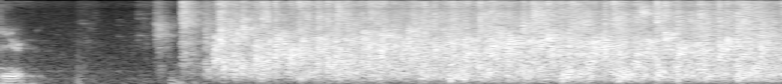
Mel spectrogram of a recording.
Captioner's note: applause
